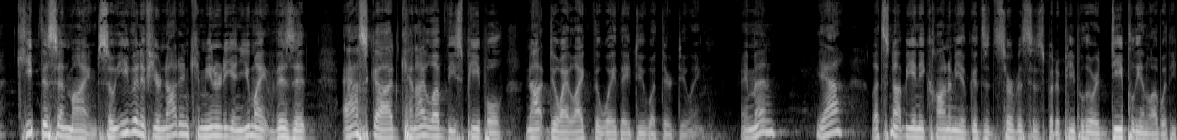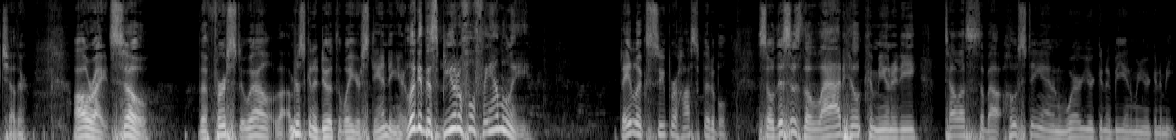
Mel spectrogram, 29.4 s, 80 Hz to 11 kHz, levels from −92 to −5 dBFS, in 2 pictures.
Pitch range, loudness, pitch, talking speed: 115-160 Hz, -32 LUFS, 135 Hz, 205 wpm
